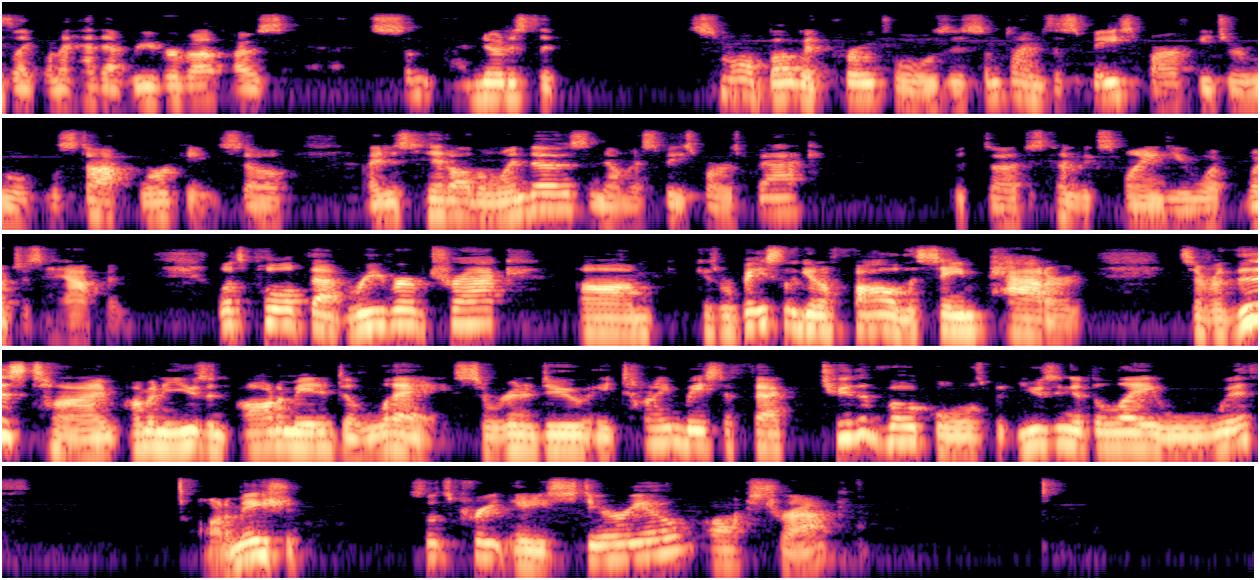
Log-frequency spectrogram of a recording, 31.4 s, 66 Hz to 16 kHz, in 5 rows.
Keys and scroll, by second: 27.4 shift+super+n, 28.2 super+Right, 29.2 super+Down, 30.1 Return.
